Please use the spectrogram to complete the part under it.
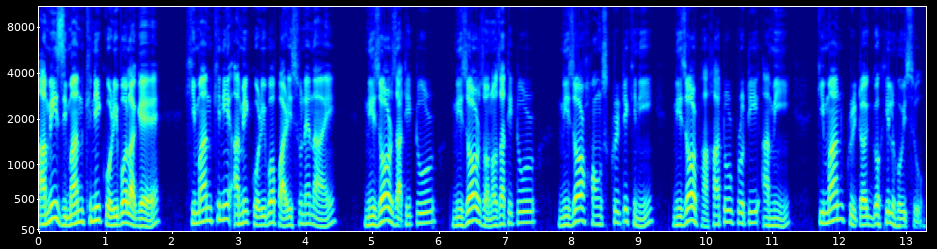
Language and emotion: Assamese, neutral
